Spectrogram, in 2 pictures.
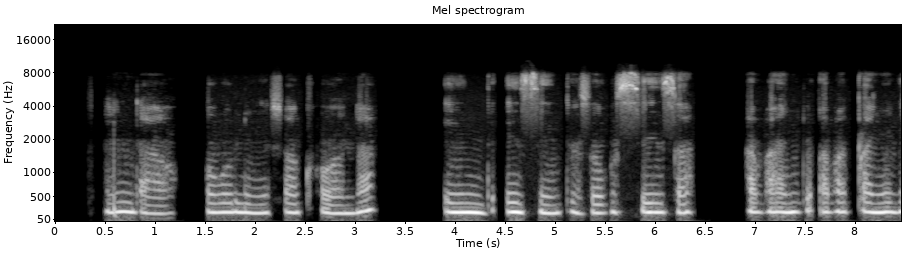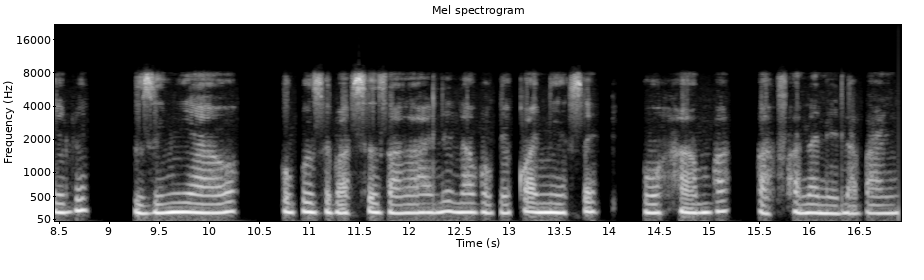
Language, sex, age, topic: North Ndebele, female, 25-35, health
